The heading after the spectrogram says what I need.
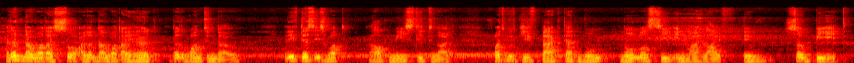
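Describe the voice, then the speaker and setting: A man gaming, reading a horror visual novel's narration aloud in a steady read, dropping blunt side remarks. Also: medium pitch, normal speed, echoey room, faint music behind, poor audio. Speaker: gamer.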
